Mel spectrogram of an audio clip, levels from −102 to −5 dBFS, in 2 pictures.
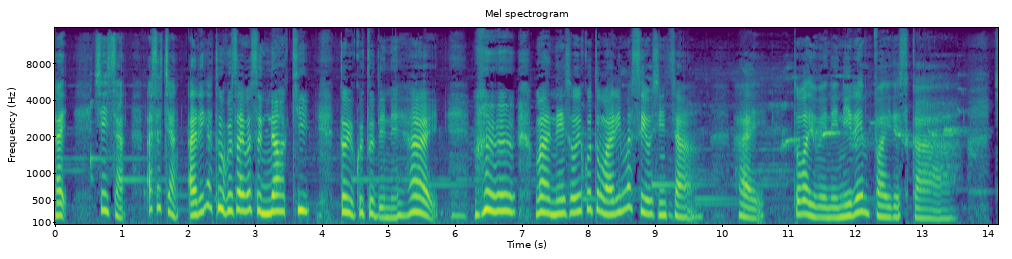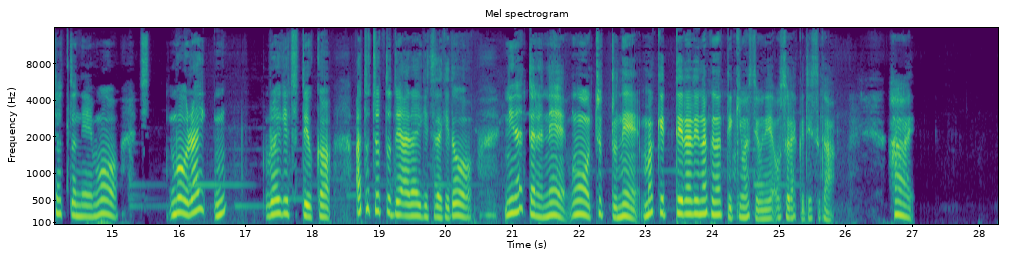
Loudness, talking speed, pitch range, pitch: -21 LUFS, 280 characters per minute, 195-280 Hz, 235 Hz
